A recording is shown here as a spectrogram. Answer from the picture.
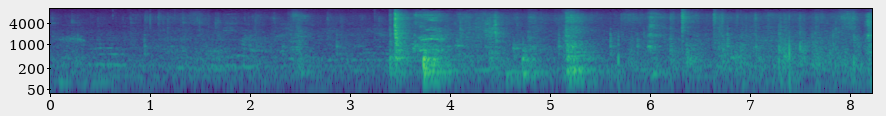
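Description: Quiet room, then from about three and a half seconds in a sudden knock followed by an irregular run of bumps and clicks mixed with indistinct voices.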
